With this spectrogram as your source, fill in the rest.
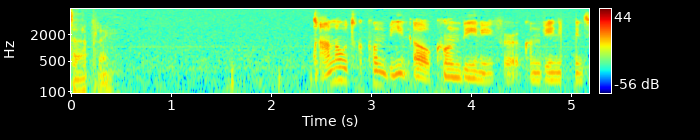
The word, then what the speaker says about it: konbini: Yeah, it's the con and convenience, and Konbini. but the vini is pronounced with the beanie. Konbini.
